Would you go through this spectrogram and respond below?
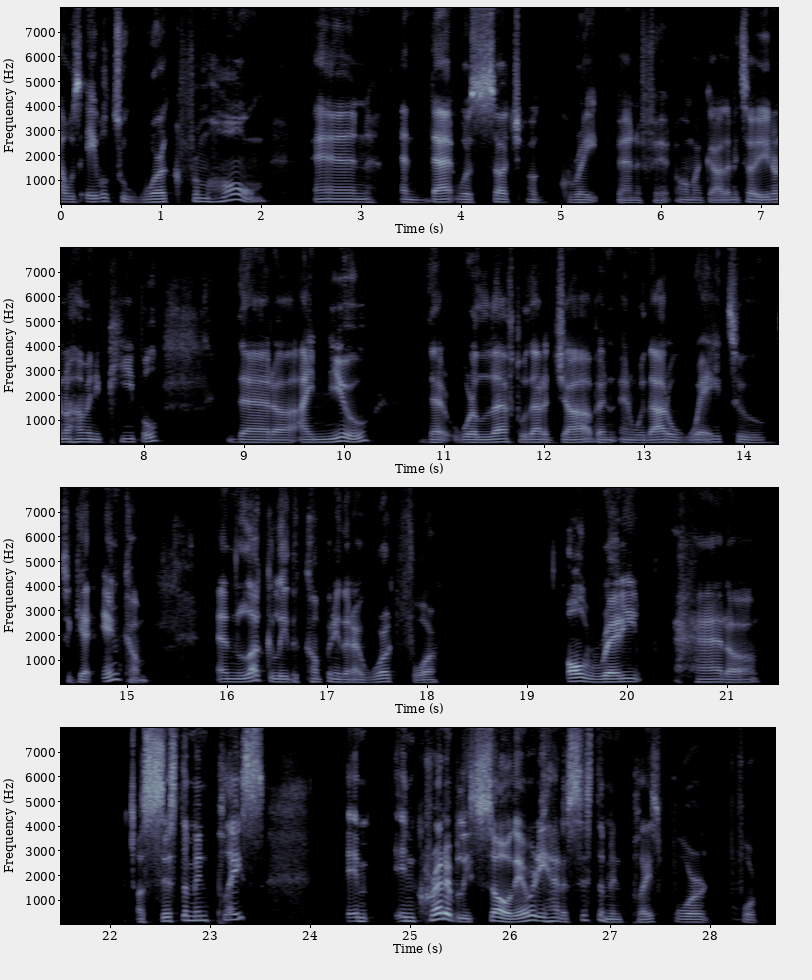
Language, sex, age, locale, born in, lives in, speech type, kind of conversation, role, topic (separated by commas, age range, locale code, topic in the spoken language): English, male, 35-39, en-US, United States, United States, conversation, unstructured, none, What is a surprising way technology has helped people during tough times?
